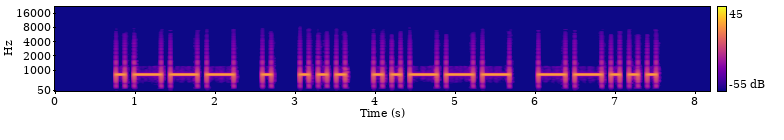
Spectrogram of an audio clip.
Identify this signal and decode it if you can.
Morse code, heard as a keyed tone, about 10 wpm, 800 Hz. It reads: JES27
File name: LEZIONI / 9 2867 10wpm 2733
